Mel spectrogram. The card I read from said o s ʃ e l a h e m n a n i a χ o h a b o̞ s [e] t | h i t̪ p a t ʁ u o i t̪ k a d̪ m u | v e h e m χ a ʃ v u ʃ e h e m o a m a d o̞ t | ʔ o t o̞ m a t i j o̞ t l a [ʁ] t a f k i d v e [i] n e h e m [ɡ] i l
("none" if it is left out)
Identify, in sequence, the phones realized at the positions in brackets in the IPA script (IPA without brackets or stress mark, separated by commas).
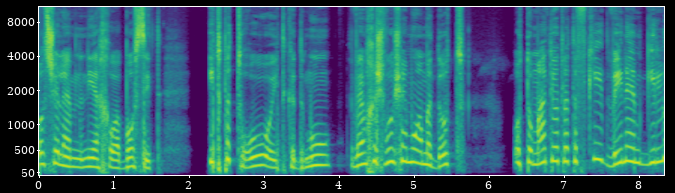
i, none, i, ɡ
